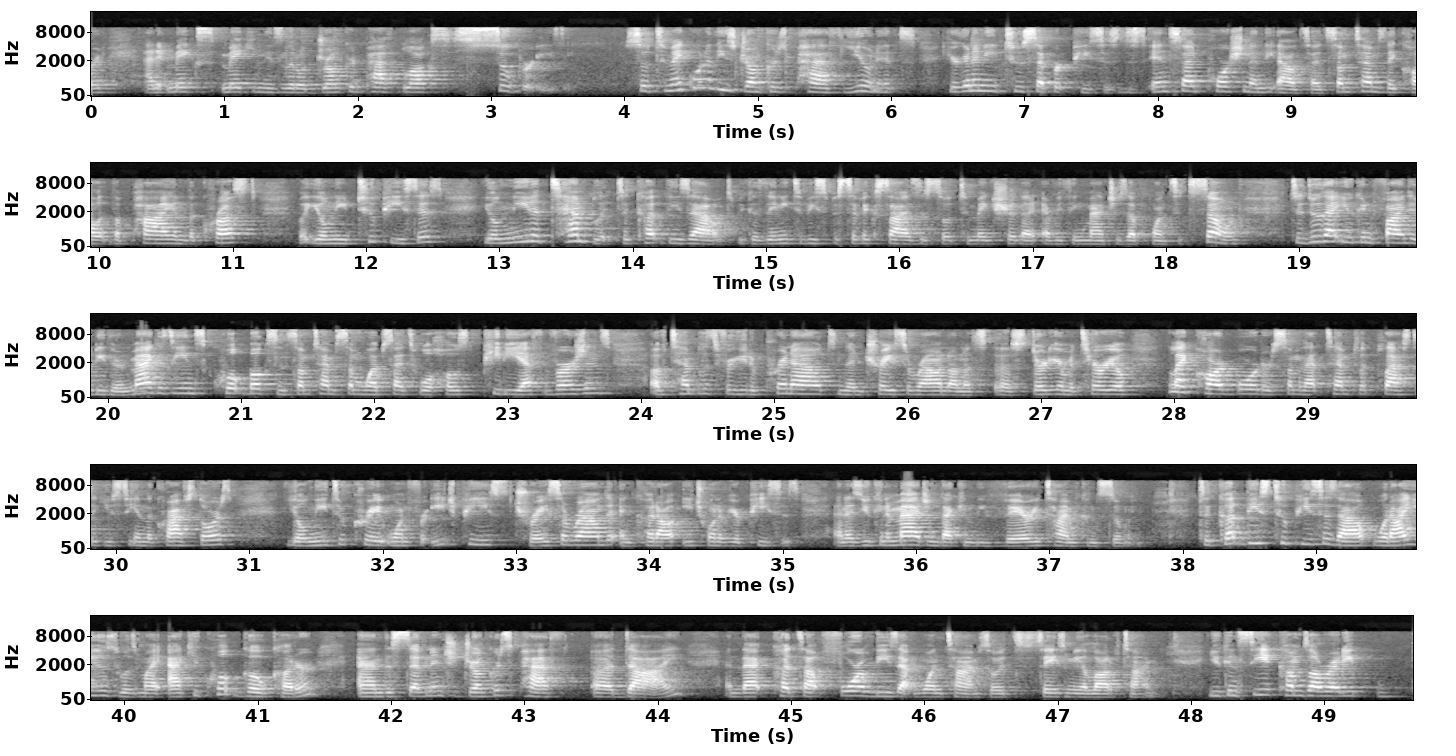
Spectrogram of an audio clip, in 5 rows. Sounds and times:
Speech: 0.0 - 49.6.

